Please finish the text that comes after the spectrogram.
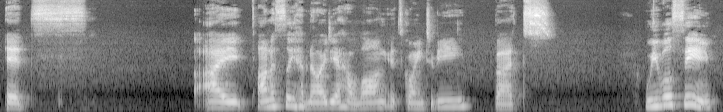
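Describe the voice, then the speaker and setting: A woman with a low, deep voice and a noticeable lisp talks to her livestream viewers from home. She rambles through her thoughts with plenty of fillers and sounds a little self-conscious. Her voice is picked up by a laptop mic. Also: slow, pauses often. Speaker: livestreaming fanfiction writer. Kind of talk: casual livestream chat. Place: at home indoors.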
